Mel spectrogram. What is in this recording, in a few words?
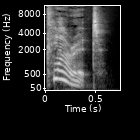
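"claret", British English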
